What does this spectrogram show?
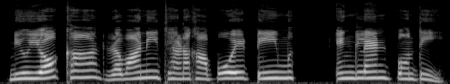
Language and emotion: Sindhi, neutral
